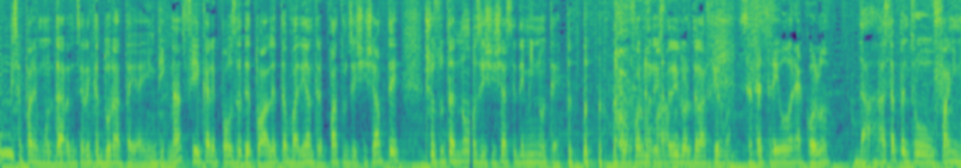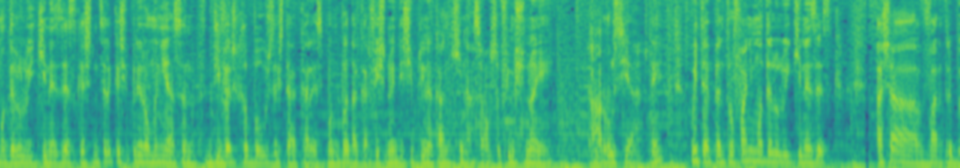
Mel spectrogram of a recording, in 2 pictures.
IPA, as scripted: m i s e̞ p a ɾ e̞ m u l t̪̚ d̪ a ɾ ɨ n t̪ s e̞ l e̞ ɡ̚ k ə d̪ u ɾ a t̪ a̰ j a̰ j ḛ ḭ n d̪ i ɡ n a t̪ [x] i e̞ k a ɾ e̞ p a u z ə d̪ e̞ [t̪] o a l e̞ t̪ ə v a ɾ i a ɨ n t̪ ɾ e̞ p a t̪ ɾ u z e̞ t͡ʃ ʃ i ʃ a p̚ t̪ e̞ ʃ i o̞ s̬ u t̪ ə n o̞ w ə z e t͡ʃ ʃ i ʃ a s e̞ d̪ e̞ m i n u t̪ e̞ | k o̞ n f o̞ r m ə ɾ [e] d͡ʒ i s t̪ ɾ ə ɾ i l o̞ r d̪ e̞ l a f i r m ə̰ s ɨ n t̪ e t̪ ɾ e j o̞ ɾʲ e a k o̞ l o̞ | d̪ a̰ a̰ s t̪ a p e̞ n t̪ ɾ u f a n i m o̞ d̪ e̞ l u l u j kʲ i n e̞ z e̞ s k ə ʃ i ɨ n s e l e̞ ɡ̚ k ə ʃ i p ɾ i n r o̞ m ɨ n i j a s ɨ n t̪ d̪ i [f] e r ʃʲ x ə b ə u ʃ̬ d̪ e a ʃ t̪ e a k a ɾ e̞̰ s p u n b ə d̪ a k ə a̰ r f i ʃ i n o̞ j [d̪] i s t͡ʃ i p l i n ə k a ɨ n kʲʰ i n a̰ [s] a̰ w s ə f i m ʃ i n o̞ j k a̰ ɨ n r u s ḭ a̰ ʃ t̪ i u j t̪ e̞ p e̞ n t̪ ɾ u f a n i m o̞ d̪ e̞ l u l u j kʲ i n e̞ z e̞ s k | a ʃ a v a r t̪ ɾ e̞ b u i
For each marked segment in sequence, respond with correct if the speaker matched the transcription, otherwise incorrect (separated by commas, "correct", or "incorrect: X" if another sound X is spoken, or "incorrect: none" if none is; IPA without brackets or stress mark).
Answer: incorrect: f, correct, correct, incorrect: v, correct, correct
